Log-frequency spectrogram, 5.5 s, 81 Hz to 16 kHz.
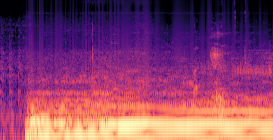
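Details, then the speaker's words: Lowered Mazda with 65,000 miles, cold start after the resonator or possible secondary cat was chopped off the exhaust. It catches quickly and settles into a loud, deep, droning, boomy cold idle: loud exhaust from the missing resonator. "the last part that is actually like a resonator or I think like a secondary cat or something like that but we chopped it off so we're going to have to hopefully get that rewelded back on"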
